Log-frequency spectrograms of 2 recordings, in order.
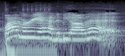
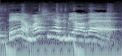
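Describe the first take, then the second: First: Higher, rising incredulous scoff; exasperated mock. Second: Incredulous, raised-pitch scoff; exasperated mock. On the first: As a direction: push the disbelief further. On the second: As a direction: scoff at her overreaction. Mocking the girl's drama. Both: Real, not acted.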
